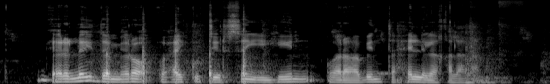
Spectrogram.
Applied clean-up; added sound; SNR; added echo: none; Knock; 7 dB; none.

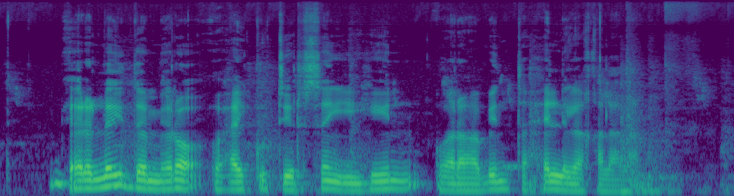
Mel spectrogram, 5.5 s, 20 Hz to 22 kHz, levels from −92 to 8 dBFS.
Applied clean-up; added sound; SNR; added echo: none; none; none; none.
